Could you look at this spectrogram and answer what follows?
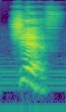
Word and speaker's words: GIF: I know, because I'm a Google fanatic, that it is supposed to be GIF, like the peanut butter. I know that. Intellectually, I know it is supposed to be GIF.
